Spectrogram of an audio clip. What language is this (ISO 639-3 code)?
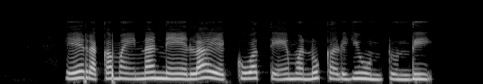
tel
